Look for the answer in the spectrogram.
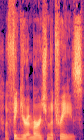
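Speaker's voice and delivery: ordinary delivery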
